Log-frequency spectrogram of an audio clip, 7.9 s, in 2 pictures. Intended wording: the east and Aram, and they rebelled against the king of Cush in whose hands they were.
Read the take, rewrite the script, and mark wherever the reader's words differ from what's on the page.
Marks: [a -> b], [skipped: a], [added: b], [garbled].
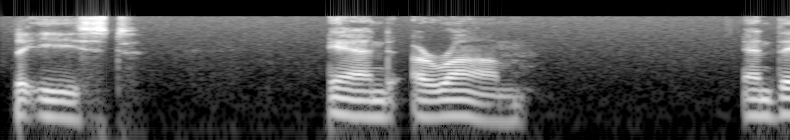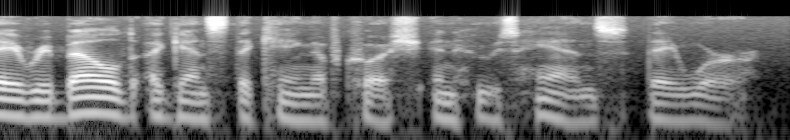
the east and Aram, and they rebelled against the king of Cush in whose hands they were.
